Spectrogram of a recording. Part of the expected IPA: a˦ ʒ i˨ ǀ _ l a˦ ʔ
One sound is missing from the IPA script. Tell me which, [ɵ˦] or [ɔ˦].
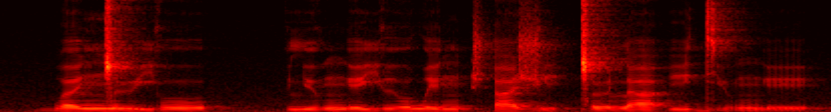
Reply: ɵ˦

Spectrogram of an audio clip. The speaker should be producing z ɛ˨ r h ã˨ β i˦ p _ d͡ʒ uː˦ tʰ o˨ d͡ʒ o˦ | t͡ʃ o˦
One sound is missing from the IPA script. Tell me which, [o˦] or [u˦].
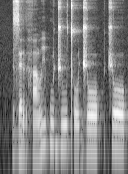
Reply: u˦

